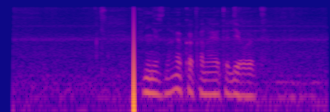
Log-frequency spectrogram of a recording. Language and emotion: Russian, neutral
